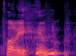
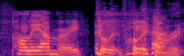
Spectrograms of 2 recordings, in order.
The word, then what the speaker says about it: polyamory: It does make sense, and I have not, especially the how do you pronounce that? Polyamory. Polyamory.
